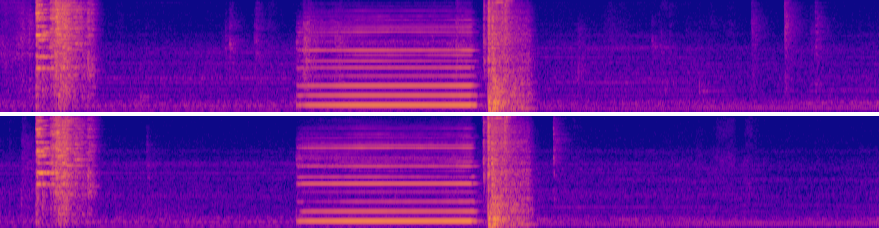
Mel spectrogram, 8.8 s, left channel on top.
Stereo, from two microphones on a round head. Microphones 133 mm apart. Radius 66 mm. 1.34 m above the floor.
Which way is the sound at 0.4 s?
20° left (ahead or behind).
